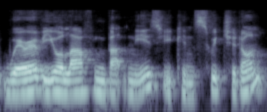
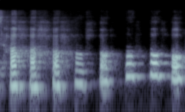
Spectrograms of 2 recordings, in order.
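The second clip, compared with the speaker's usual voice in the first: ha-has climbing in pitch; light, rising exercise laugh; laughing sounds; 9 semitones higher, 3 dB quieter than usual. Shown as a demonstration. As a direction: fake laugh that lifts higher as it goes. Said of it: "as you're making laughing sounds".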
